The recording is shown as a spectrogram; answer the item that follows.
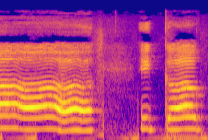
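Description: Singing in a high voice: a long held note with vibrato that ends about a second in, followed by a short sung phrase.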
